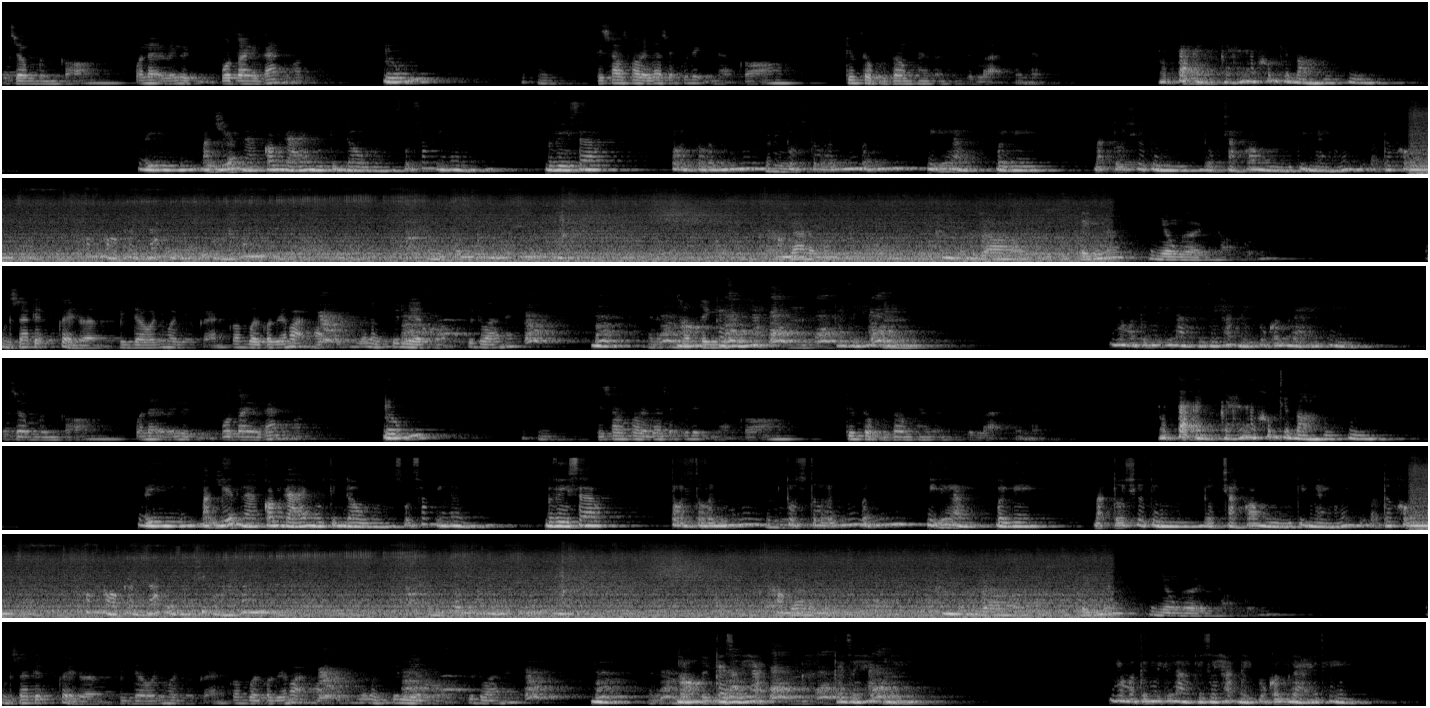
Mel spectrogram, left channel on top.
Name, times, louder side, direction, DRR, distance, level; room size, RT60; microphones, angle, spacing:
voice 1, 0.0-3.0 5.4-5.6 6.0-7.9 8.4-10.4 11.8-12.1 16.3-16.7 21.9-22.2 32.8-33.4 36.2-37.8 38.1-41.3 42.8-48.0 49.2-50.3 50.7-51.0 51.4-52.0, left 2 dB, 55° left, 0.6 m, -33 dB
voice 2, 3.8-4.3 11.6-13.8 15.6-19.2 19.7-20.4 21.0-24.7 25.2-28.7 29.3-31.3 33.0-34.3 36.2-37.0 37.9-38.2 48.7-49.1 49.5-50.5 51.1-52.0 53.9-56.4, right 2 dB, 65° right, 0.5 m, -27 dB
sound 1, 28.3-39.7, equal, 10° right, 0.6 m, -31 dB
Bark, 45.9-46.2 46.8-47.3 48.0-48.2 48.7-48.9 49.4-49.5 50.0-50.2 50.4-51.1 51.5-51.6, left 2 dB, 35° left, 3.1 m, -31 dB
13.0 x 4.7 x 5.9 m
head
